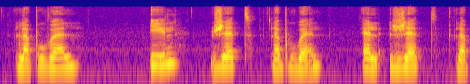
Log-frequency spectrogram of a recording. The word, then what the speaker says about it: jette: Entonces, esta sonará fuerte, la T, je jette, ¿ok? No estoy pronunciando la E del final, sino el sonido per se de la T. En la persona tu será lo mismo. Tu jettes la poubelle. Il jette la poubelle.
